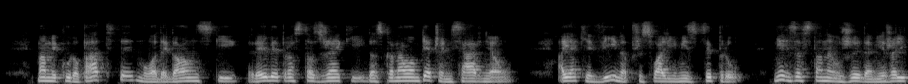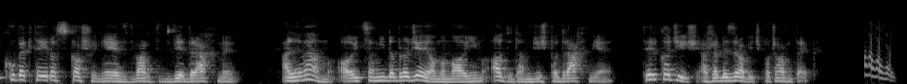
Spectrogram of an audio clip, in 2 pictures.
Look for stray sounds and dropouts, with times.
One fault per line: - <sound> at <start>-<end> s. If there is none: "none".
- chirp at 17.7-18.1 s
